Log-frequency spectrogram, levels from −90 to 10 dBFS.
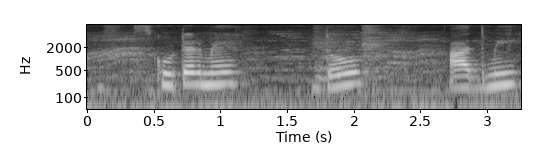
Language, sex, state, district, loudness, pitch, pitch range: Hindi, female, Delhi, New Delhi, -17 LUFS, 215 Hz, 180-225 Hz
